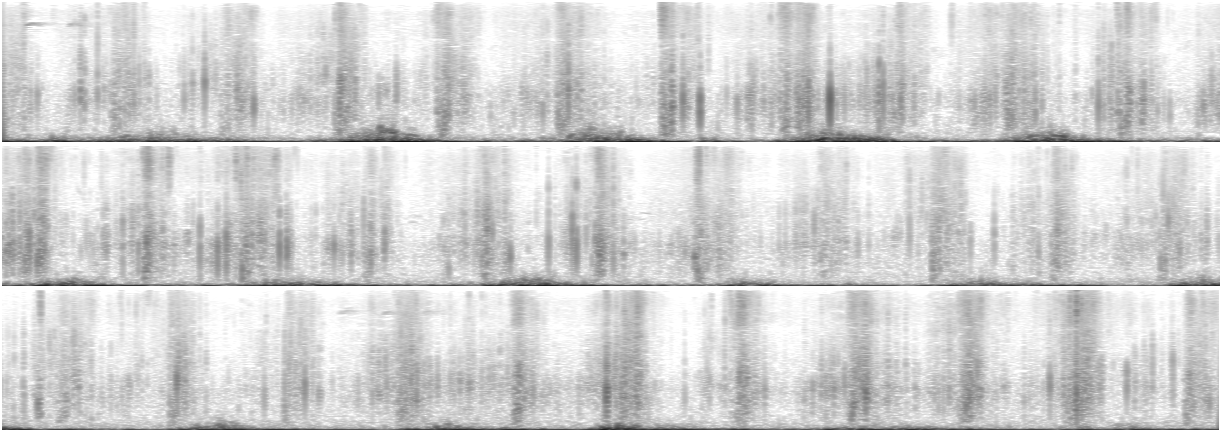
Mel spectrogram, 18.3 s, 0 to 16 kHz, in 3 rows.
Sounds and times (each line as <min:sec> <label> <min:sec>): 0:00.0 birdsong 0:00.8
0:00.0 Footsteps on gravel 0:18.2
